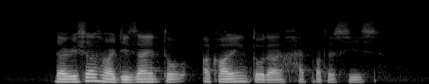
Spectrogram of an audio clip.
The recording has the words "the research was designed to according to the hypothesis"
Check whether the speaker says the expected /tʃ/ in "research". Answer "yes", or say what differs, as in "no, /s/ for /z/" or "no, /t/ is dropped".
no, /s/ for /tʃ/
